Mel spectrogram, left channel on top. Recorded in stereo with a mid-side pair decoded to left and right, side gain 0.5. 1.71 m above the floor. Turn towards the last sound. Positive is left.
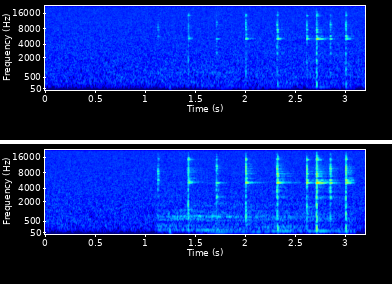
turn(degrees=-65)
